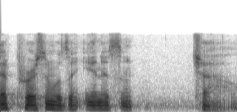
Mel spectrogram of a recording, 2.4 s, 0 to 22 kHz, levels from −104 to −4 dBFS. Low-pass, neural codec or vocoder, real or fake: 7.2 kHz; vocoder, 22.05 kHz, 80 mel bands, Vocos; fake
